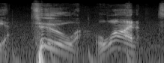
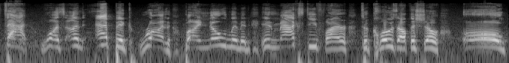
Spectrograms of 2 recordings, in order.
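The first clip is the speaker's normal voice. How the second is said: higher, louder, shouting the praise; hyped shout; 7 semitones higher, 5 dB louder than usual. Real, not acted. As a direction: keep the crowd roaring. Hyped wrap-up after big trick.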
